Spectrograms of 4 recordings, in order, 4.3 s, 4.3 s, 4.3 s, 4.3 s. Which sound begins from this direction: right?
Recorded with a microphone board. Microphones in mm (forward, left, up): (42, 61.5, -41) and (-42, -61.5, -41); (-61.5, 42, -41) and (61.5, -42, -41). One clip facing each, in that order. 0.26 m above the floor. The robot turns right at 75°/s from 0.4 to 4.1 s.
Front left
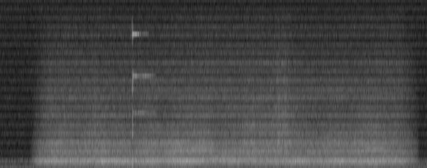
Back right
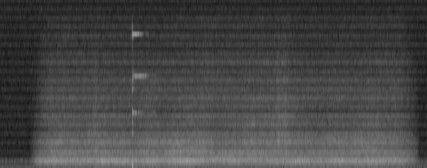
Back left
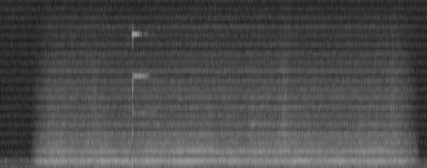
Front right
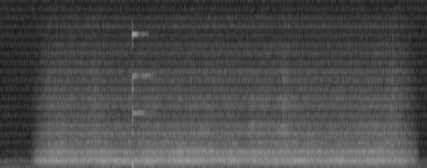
A dropped coin, at 1.3 s.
